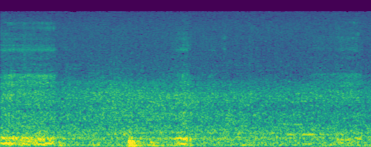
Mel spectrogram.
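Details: A Bull Terrier, very tired after training, snores softly indoors with low, rough breaths rising and falling.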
